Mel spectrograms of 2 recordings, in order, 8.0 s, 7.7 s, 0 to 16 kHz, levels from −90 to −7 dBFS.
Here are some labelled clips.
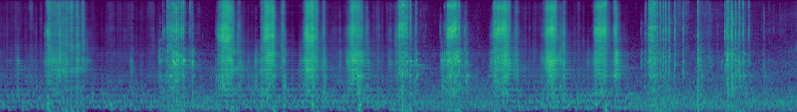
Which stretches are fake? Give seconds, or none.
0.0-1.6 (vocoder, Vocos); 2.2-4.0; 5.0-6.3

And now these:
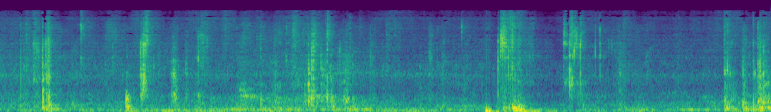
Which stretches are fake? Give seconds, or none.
0.0-2.5 (codec, HILCodec); 3.7-7.7

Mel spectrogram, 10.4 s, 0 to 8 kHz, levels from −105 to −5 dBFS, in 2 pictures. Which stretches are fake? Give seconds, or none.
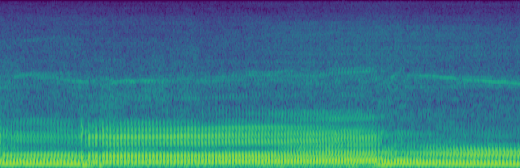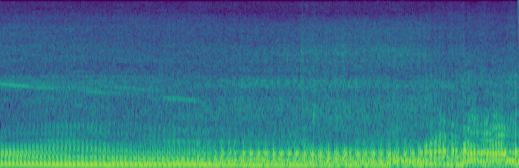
none

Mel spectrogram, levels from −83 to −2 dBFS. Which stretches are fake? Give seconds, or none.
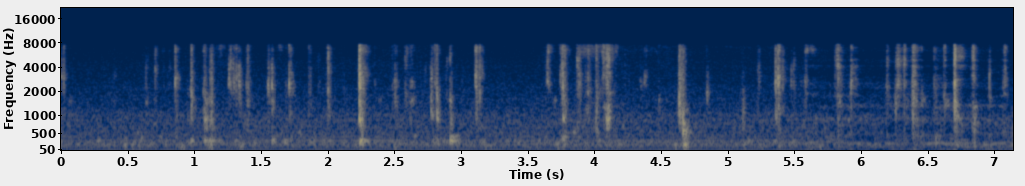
5.6-7.1 (codec, SNAC)

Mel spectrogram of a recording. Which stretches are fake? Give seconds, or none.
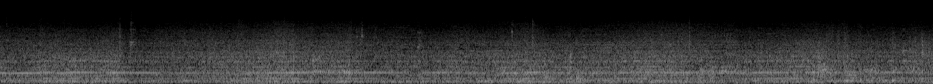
none

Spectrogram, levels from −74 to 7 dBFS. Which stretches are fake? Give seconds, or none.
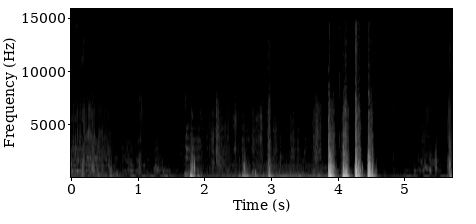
0.0-1.6 (vocoder, BigVGAN v2); 5.0-5.7

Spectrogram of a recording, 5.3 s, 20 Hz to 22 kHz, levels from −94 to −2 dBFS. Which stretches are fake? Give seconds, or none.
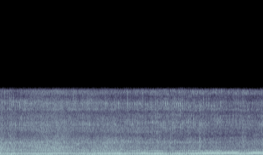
0.5-2.3 (autoencoder, DAC-VAE)

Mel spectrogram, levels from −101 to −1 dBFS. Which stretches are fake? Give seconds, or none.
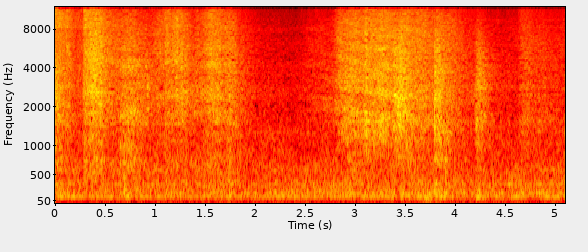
none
